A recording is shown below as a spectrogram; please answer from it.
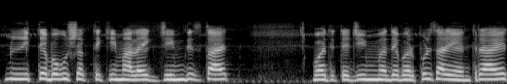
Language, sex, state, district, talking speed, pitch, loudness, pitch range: Marathi, female, Maharashtra, Solapur, 210 wpm, 220 Hz, -15 LUFS, 210-240 Hz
